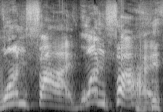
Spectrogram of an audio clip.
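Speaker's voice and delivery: mock frantic, loud, high, urgent repeated yell. Retelling helping a lady who couldn't get out her phone number, re-enacting screaming at her. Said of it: "That's why I was screaming at her".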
